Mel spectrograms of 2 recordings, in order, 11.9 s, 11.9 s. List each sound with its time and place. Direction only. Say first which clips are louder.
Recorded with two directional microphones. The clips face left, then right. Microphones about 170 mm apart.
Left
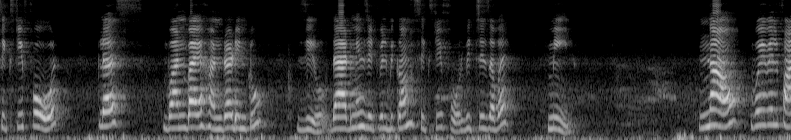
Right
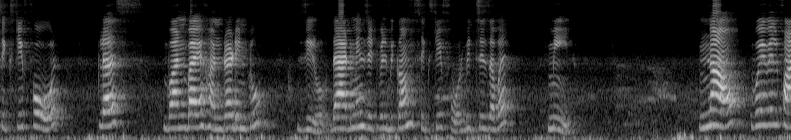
0.0 s a woman's voice: left 6 dB; 45° left (ahead or behind)
10.5 s a woman's voice: left 3 dB; 40° left (ahead or behind)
